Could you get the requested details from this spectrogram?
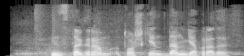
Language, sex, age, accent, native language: Uzbek, male, 19-29, Toshkent viloyati, Uzbek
